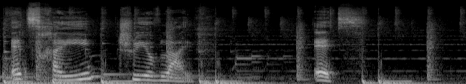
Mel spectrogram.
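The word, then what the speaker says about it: עץ: vowel, the vowel, and the ein is silent without a vowel, so it's going to get the vowel, so it's going to be etz.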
